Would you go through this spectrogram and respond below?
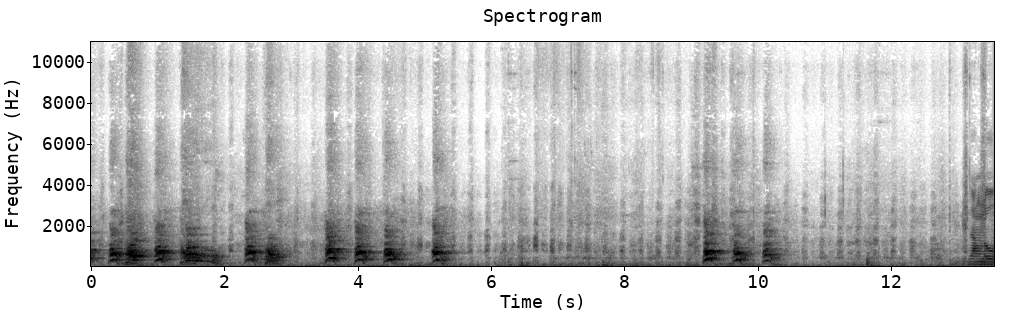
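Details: Powerful barking from a Rottweiler kept as a family guard dog: rapid runs of about a dozen gruff woofs, a pause of several seconds, then a few more barks and a brief whine at the end.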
